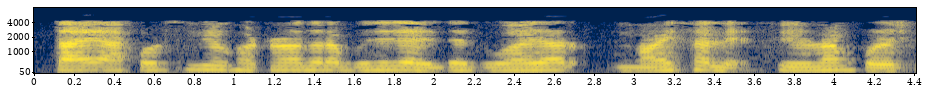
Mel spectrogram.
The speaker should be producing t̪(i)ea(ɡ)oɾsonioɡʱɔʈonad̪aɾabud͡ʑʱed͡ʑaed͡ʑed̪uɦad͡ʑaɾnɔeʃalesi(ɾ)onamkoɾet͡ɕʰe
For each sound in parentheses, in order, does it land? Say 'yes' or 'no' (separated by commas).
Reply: no, no, yes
